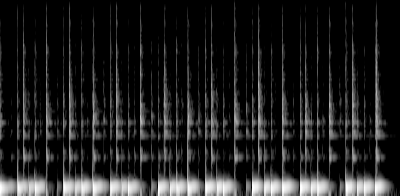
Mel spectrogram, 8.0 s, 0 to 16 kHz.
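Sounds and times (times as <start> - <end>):
ghatam percussion loop: 0.0 - 7.9.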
